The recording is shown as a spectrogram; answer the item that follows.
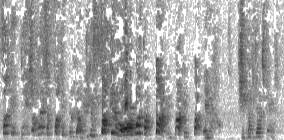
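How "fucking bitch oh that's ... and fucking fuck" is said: mock shrill, very high, loud screaming tirade. Retelling playing a video game and losing: imitating himself screaming. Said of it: "here's me screaming for".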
